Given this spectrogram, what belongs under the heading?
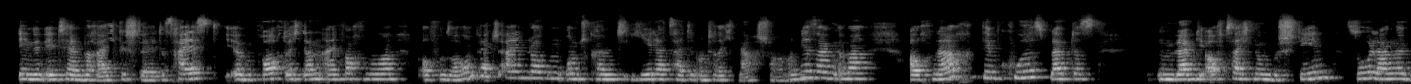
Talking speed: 160 wpm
